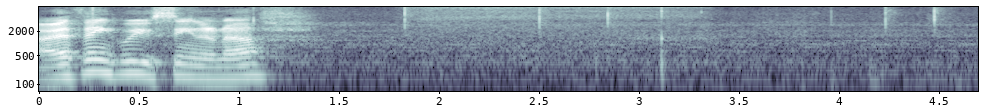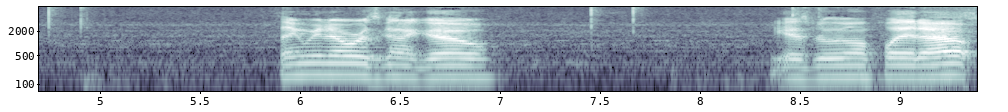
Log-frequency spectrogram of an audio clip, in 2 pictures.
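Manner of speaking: big proclaiming voice, lightly done. Voicing an unseen speaker interrupting the fight: loud booming voice. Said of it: "a loud booming voice going".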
